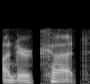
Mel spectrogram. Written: undercut

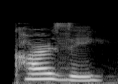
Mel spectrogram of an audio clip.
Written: karsy

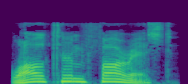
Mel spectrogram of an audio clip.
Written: Waltham Forest

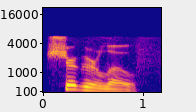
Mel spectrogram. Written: sugarloaf

